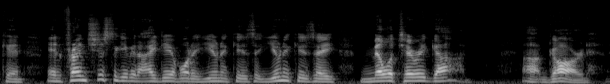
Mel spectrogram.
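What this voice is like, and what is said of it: New England accent. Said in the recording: “picking on my accent ... it did come out very New England”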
